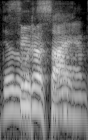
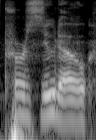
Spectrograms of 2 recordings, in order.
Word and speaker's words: pseudoscience: Pseudoscience. Pseudoscience? I was going to say pseudo. The P silent.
